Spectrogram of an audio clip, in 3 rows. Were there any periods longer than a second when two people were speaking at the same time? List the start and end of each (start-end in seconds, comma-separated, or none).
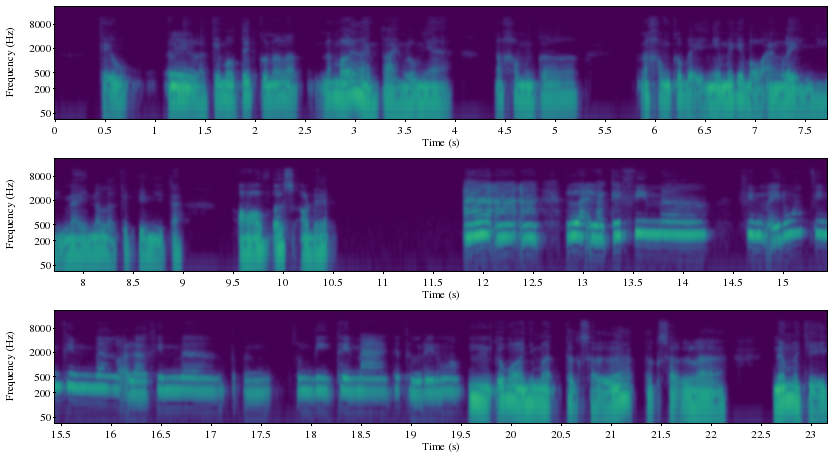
none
